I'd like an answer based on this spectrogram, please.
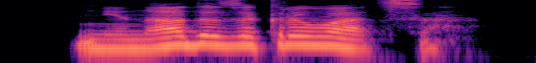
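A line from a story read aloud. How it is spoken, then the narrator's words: Thrilling husky voice. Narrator (Russian): в голосе Роу появилась волнующая хрипотца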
